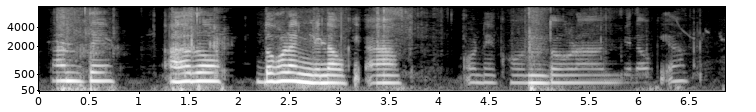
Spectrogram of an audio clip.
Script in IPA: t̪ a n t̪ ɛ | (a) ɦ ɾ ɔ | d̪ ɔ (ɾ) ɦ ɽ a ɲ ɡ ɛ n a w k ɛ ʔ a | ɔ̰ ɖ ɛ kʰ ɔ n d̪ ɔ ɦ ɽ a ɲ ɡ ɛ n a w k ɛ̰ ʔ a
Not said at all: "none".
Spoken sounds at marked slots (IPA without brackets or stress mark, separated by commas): a, none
